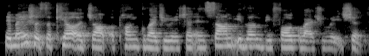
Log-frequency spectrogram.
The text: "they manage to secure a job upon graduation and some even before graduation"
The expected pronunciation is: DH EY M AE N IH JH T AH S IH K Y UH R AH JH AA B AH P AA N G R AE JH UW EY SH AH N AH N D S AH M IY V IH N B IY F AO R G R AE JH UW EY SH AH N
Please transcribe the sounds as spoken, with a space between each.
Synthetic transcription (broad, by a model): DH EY M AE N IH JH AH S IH K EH L AH JH AA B AH P AA N G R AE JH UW EY SH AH N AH N S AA M IY V IH N B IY F AO G R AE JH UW EY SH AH N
